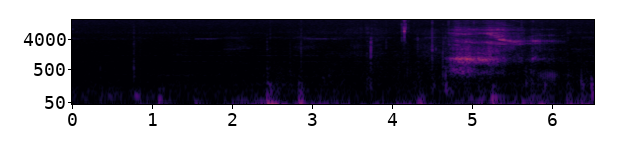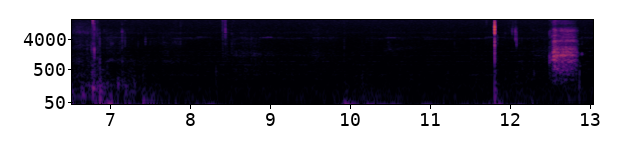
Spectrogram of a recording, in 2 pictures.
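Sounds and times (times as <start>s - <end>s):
person exhaling: 4.6s - 7.8s, 12.5s - 13.0s.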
